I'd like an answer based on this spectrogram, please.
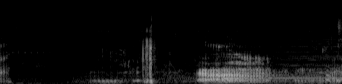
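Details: Wild lions of the Majingilane coalition brutally attacking a Mapogo male in Sabi Sand; after near silence and a sharp crack, a deep rasping growl-roar erupts and holds for over a second, then fades under quieter rumbling.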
